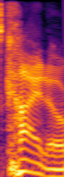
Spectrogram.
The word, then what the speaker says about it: Kaido: need to talk his name's kaido man but before i get up all up in arms about that it's kaido right like it's it's one of those situations where dudes will hear the name pronounced correctly and then just stick with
